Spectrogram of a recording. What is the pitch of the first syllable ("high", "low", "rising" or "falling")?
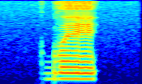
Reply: high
